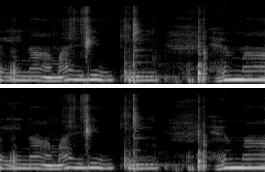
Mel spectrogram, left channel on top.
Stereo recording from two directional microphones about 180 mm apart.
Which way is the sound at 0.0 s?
15° right (ahead or behind).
